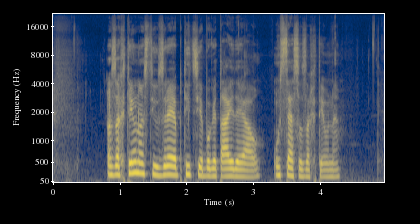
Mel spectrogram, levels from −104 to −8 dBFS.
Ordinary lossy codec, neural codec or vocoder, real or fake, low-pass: none; none; real; none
